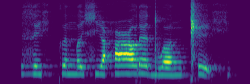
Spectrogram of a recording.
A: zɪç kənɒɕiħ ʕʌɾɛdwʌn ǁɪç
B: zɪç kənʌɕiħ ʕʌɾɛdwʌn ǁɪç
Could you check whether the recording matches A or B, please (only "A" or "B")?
B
